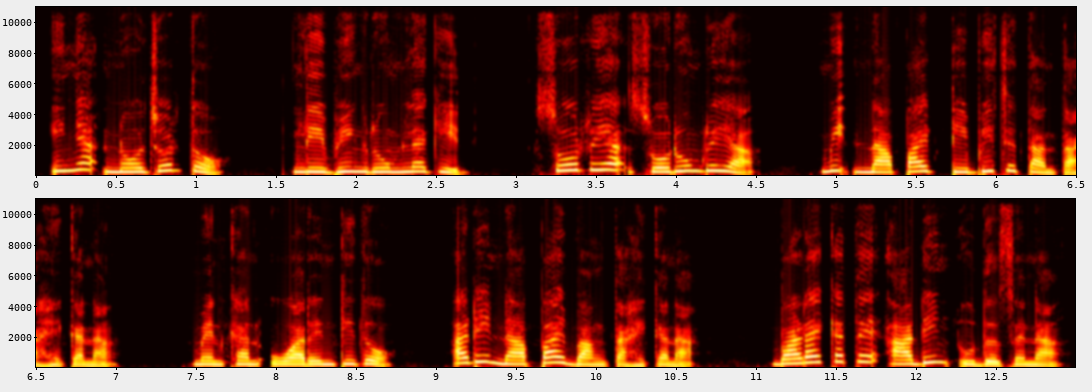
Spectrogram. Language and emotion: Santali, sad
